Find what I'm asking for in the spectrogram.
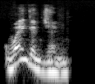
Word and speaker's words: Wageningen: It was in a town called, if I can pronounce it correctly, because my Dutch is not very good, Wageningen, W-A-G-E-N-I-N-G-E-N, Wageningen.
